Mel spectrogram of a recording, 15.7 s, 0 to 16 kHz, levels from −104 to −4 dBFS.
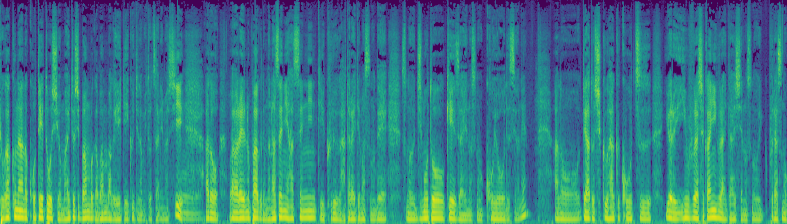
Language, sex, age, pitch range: Japanese, male, 40-59, 85-110 Hz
